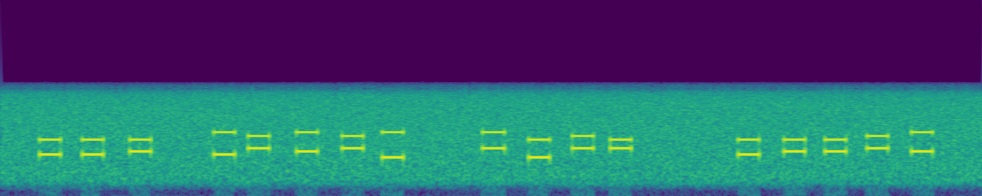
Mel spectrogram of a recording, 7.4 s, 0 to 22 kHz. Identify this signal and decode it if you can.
DTMF, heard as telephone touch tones, dialled by hand, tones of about 160 ms, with phone line noise. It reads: 447 60903 #10* 47709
